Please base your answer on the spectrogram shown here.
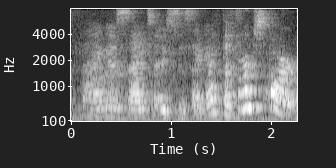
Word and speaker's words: phagocytosis: Second line of defense is the phagocytus. Did I say it right? Phagocytosis. Phagocytosis.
